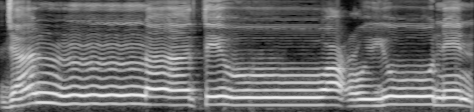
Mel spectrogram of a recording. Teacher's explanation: تا کے نیچے دو زیر ہیں یعنی تنوین، تنوین کے بعد واو آ گیا تو یہاں پر بھی ادغام مع غنہ کا قاعدہ ہوگا۔ واو پر آواز کو روک کر غنہ کریں گے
